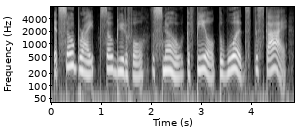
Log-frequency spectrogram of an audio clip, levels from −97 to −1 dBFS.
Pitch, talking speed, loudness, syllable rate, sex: 210 Hz, 150 wpm, -18 LUFS, 3.5 syllables/s, female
